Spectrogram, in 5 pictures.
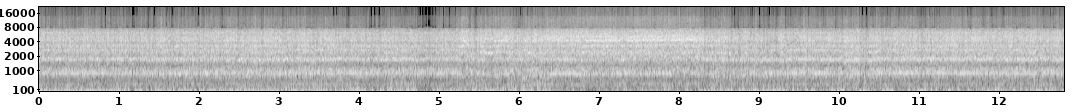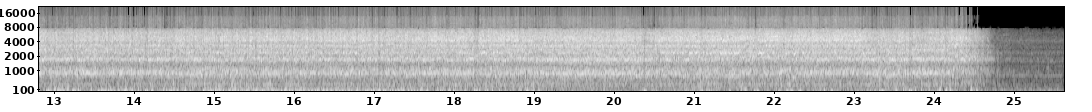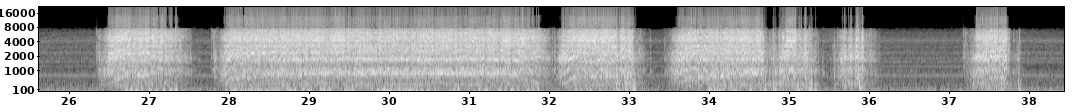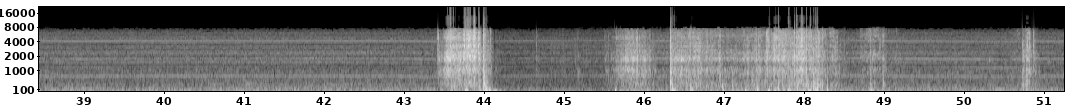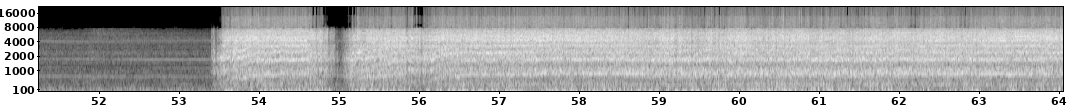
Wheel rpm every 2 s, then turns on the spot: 230, 230, 230, 210, 220, 230, 240, 230, 240, 230, 210, 230, 50, 60, 200, 200, 110, 100, 30, 10, 0, 10, 10, 10, 0, 0, 30, 140, 200, 230, 230, 230.
32-34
